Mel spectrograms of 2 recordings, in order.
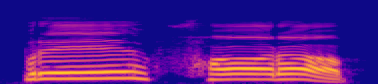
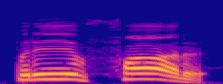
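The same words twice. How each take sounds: First: prefer drawn out slowly, syllable by syllable; slow sounding out. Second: Said in the usual way. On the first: Shown as a demonstration. Teacher slowly sounds out prefer for students. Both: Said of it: "एक एक मात्रा को अलग अलग करके".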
